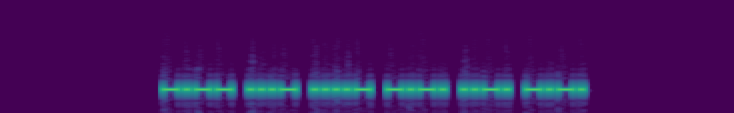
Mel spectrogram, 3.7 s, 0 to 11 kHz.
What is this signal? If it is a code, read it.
Morse code, heard as a keyed tone, about 46 wpm, 700 Hz. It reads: YV4CFC
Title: DXCC-100 Call Signs - 6 Characters - Repeated 2x - 45wpm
